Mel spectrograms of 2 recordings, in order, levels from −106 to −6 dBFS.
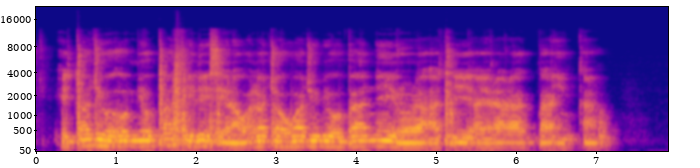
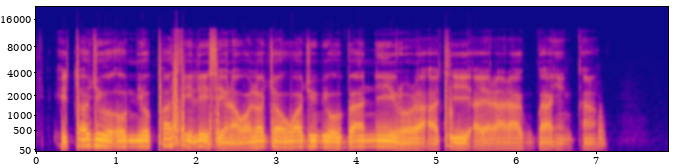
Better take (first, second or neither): second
